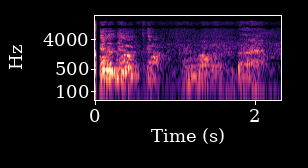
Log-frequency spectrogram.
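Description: A young man coughing and clearing his throat in a few short bursts as he wakes and sits up.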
